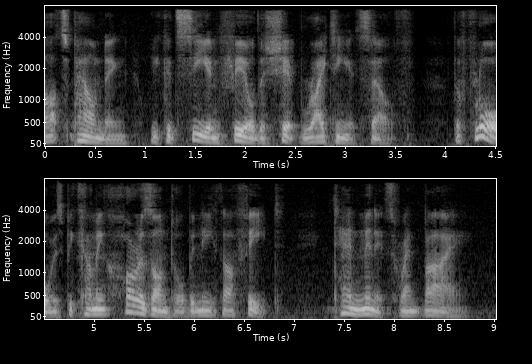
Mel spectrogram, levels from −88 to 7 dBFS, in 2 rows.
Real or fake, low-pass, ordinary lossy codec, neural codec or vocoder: real; 7.2 kHz; AAC, 32 kbps; none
